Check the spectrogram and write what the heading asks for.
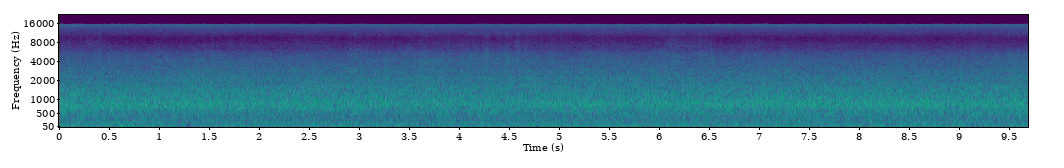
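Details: Constant broadband hiss like wind rushing past an outdoor microphone, with no animal voices standing out.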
